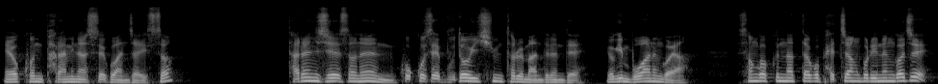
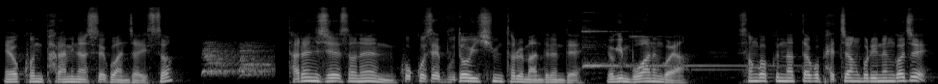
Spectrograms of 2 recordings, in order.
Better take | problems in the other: first | dog barking; faint; at 2 s; peak 10 dB below the speech // doorbell; noticeable; from 6 to 7.5 s; peak 9 dB below the speech

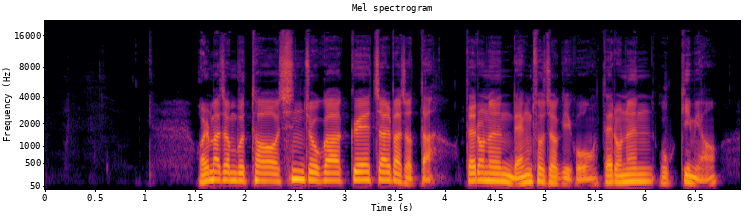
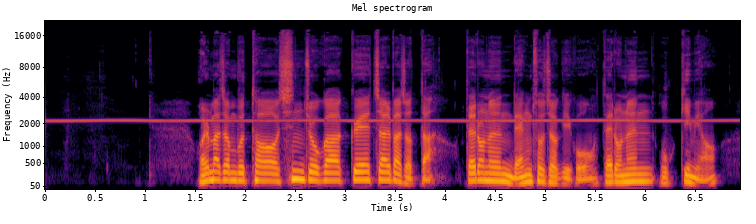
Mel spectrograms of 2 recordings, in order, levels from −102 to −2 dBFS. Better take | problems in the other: first | high-pitched whine; noticeable; throughout; 2 kHz, 20 dB below the speech

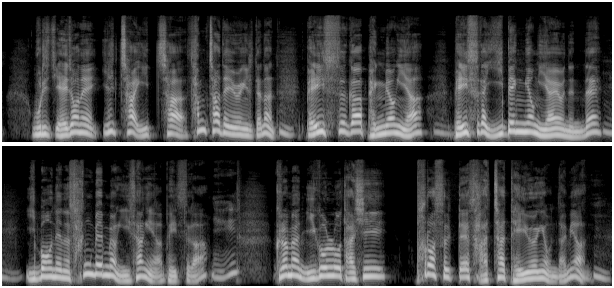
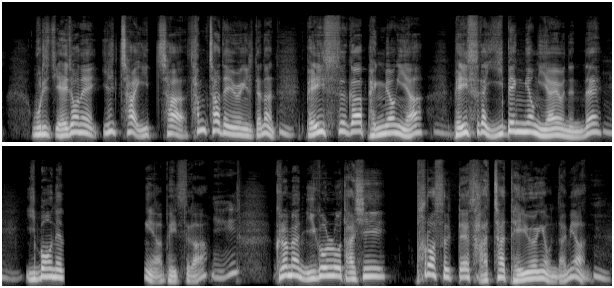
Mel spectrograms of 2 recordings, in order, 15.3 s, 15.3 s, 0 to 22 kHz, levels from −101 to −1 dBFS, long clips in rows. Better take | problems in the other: first | audio cutting out; at 8.5 s for 1 s

